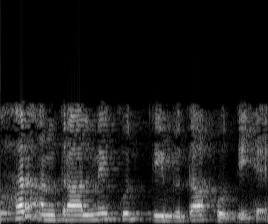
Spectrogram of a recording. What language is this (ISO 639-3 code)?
hin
